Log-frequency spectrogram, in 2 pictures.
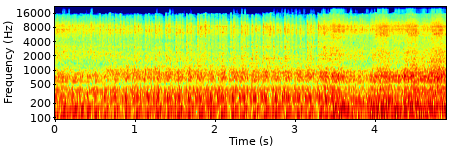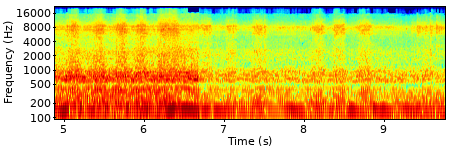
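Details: Arctic Cat 650 V2 V-twin engine running and revving: loud, harsh, rapid mechanical clatter that swells with revs; abnormal engine noise, source unclear.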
